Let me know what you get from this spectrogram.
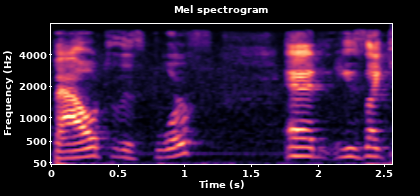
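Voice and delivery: usual speaking voice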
